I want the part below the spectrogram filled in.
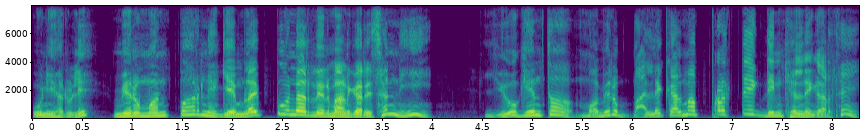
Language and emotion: Nepali, surprised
